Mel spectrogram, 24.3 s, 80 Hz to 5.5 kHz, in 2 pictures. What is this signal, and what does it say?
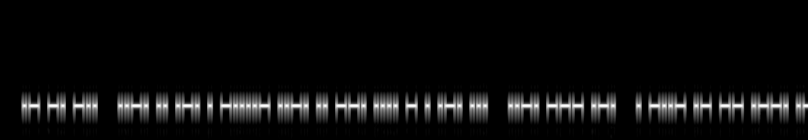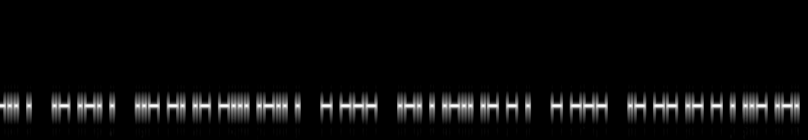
Morse code, heard as a keyed tone, about 25 wpm, 600 Hz. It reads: AND FIRE-FIGHTERS FOR EXAMPLE ARE UNABLE TO RELATE TO AMATEUR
